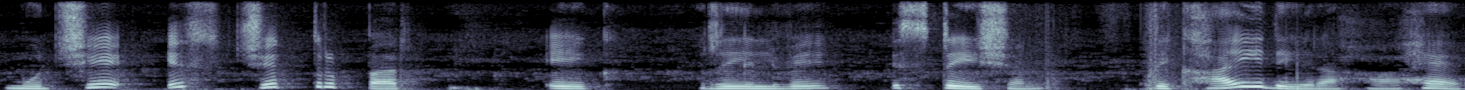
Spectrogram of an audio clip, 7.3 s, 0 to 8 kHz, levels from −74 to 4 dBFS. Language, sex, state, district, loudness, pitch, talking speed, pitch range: Hindi, female, Madhya Pradesh, Katni, -17 LUFS, 190 Hz, 90 wpm, 170-230 Hz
